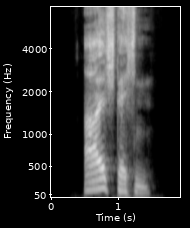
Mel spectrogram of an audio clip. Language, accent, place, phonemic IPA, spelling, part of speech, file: German, Germany, Berlin, /ˈaːlˌʃtɛçn̩/, Aalstechen, noun, De-Aalstechen.ogg
- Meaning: eel spearing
